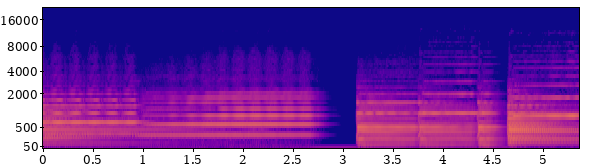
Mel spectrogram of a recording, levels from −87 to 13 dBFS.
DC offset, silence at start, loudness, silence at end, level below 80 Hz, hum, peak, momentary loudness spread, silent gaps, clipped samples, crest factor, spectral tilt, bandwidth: under 0.1%; 0 s; -33 LUFS; 0 s; -68 dBFS; none; -16 dBFS; 8 LU; none; under 0.1%; 18 dB; -7 dB/octave; 12.5 kHz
